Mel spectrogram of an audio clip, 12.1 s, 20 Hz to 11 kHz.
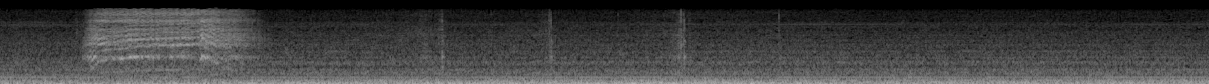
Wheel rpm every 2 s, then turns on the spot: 60, 20, 10, 0, 0, 0.
none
